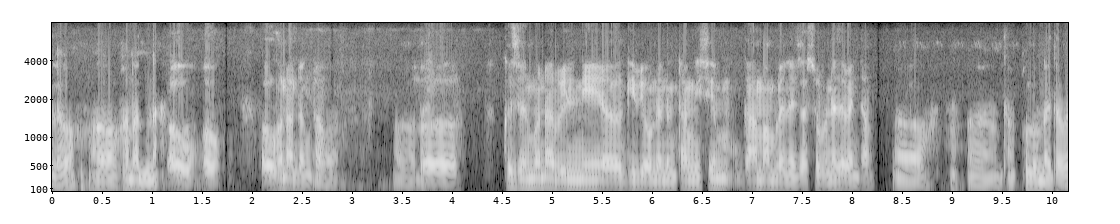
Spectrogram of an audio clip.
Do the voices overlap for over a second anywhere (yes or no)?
no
